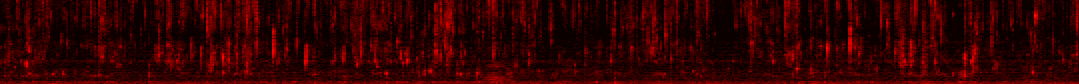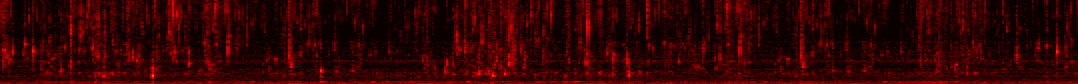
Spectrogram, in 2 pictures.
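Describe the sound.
Tap water running as soapy hands are rinsed, a soft, continuous hiss and trickle with faint scattered drips throughout, steady and quiet.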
